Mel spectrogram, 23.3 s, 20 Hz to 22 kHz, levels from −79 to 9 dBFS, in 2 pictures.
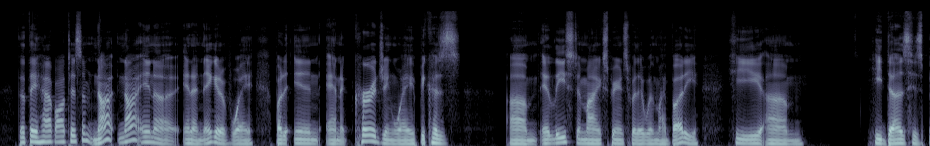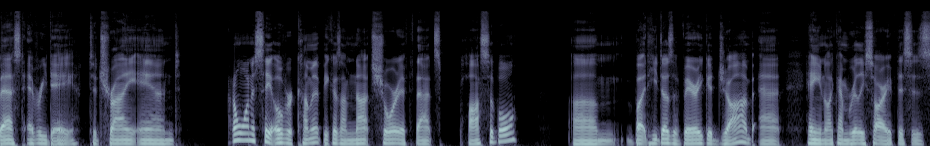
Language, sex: English, male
